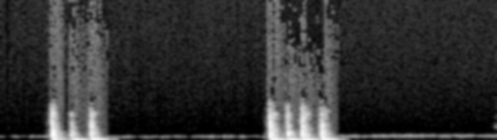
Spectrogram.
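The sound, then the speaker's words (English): Someone knocks late one evening in May on the door of the London lodgings of the Emperor's ambassador, Don Inigo de Mendoza, in two firm bursts: three quick heavy raps, a pause, then four more. A faint, steady low hum sits underneath, and no one speaks. “Who knocks? Who's there?”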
